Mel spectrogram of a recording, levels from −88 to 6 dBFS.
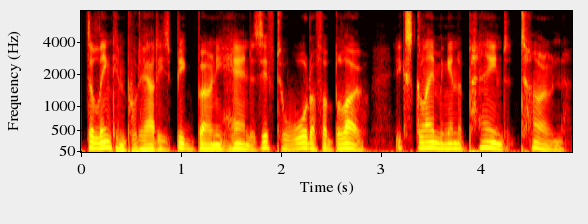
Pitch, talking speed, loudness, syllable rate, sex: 100 Hz, 245 wpm, -20 LUFS, 5.5 syllables/s, male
